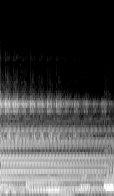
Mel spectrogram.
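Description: Symphony orchestra playing avant-garde sonoristic music: a dense cluster of many held tones sounding together without melody, slowly softening.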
